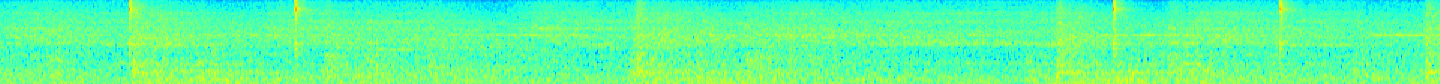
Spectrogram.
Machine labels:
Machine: valve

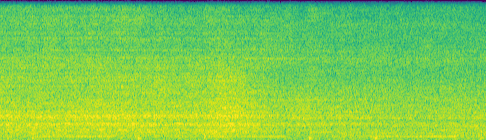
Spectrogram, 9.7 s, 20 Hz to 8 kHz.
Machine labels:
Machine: slide rail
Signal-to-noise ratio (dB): -6 dB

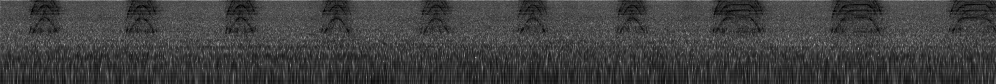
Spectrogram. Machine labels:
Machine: slide rail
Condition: normal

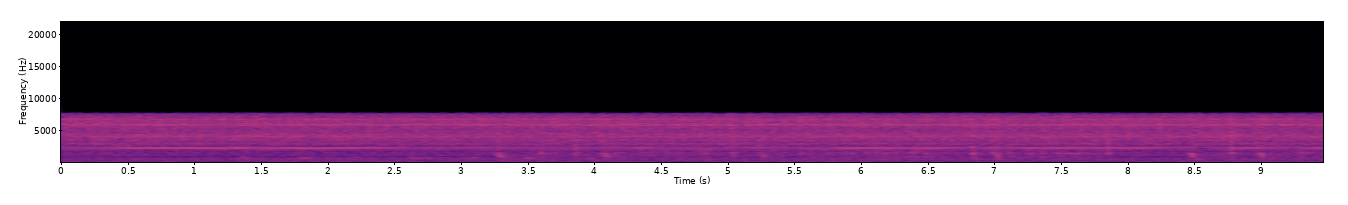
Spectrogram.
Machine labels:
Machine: pump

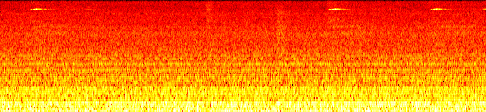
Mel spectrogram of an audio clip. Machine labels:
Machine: fan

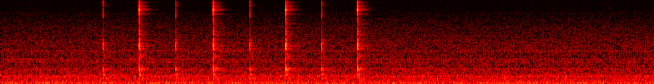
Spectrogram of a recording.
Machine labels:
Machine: valve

